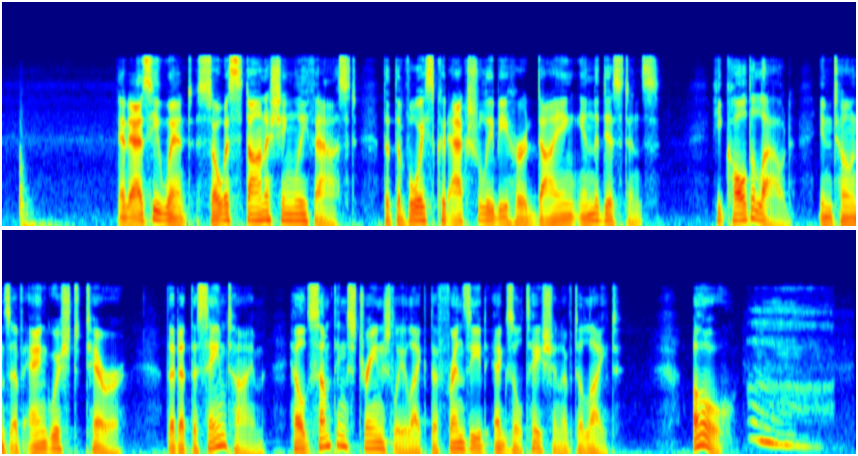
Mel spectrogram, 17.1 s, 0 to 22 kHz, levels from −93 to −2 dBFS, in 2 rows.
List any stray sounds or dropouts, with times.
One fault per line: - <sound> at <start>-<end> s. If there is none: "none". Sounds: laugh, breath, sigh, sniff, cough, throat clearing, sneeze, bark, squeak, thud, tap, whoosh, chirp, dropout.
- thud at 0.2-0.8 s
- sigh at 16.0-16.9 s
